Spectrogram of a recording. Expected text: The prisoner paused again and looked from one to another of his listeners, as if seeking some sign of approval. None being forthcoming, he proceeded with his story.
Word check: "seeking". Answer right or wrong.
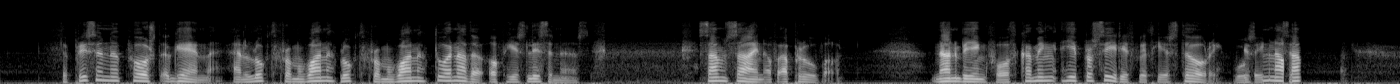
wrong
